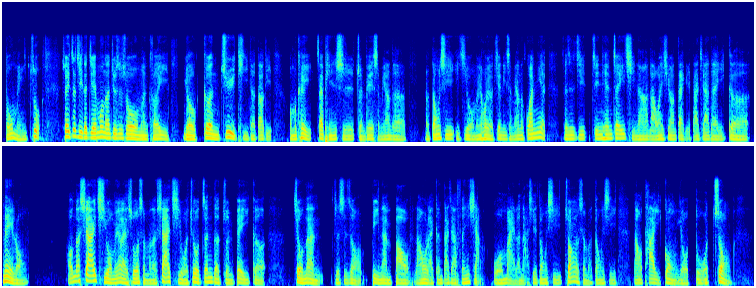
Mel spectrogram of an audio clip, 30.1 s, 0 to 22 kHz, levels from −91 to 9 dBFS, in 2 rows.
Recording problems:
garbled, watery; badly; nothing above 8 kHz

